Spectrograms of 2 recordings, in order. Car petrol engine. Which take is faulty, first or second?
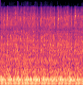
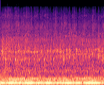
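first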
